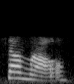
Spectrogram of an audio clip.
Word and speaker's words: Sumrall: Tell me how to pronounce the city name. Let's see who wins. – It's Summerall. – Okay.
